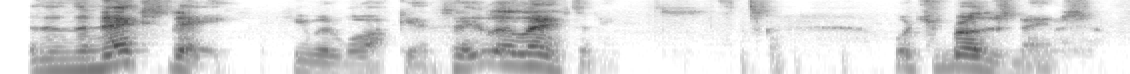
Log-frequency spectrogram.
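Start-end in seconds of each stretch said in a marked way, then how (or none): 2.4-5.5 offhand, familiar, casual everyday tone. Retelling how Mister G questioned him each day, imitating Mister G's slow talk. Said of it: "He he talks slow".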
